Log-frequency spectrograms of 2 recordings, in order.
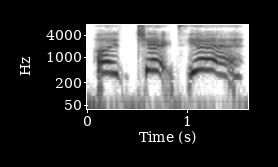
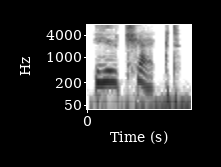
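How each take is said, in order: First: Insistent. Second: Said in the usual way. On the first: A narrator's reading. Ruby insisting to doubtful Lily she checked. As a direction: hammer it home.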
